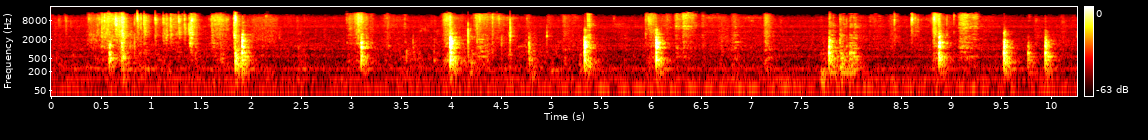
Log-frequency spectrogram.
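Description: A knife chops an onion on a cutting board in a home kitchen, with about a dozen crisp, close knocks in an irregular rhythm separated by brief quiet gaps.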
